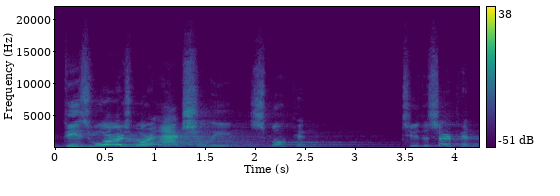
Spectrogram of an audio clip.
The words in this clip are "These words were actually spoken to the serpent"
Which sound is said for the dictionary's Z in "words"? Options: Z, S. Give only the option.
Z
